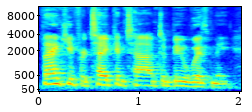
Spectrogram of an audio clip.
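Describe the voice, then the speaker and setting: A man reading a fairy tale aloud to children in a gentle, friendly storybook manner, then chatting warmly to his young listeners. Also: medium pitch, expressive, a little fast. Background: guitar music.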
